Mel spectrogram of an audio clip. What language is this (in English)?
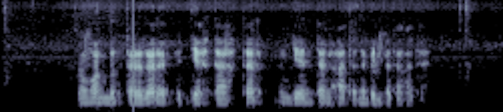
Yakut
